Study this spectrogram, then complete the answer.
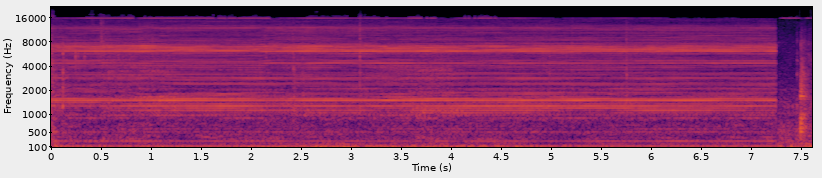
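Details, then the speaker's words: Sony DCR-TRV530 Digital8 camcorder playing a Digital8 tape at 4500 RPM drum speed, playback fine; thin steady high-pitched whine over a hum; bearing suspected, but the head drum is rubbing on a low cassette lid. "so you can really hear it screaming the unit's playing fine"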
